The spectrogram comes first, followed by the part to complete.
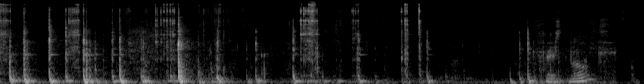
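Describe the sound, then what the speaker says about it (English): Ratcheting clicks and metallic mechanism sounds from a wrench loosening a thermostat bolt on a 2004-or-newer Saab 9-3, a close series of quick irregular clicks with a voice talking over parts of it. "we're removing the first"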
